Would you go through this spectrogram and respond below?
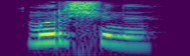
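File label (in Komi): "мырсьыны", Komi, female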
